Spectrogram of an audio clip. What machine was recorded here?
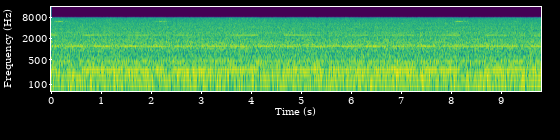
slide rail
